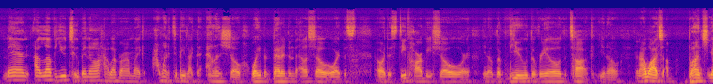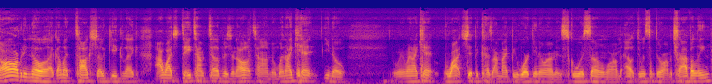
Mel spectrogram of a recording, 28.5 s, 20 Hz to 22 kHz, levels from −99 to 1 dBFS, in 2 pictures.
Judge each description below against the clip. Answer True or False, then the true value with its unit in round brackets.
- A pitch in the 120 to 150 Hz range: False (105 Hz)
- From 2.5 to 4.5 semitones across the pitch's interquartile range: False (5.4 semitones)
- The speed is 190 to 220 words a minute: True (200 wpm)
